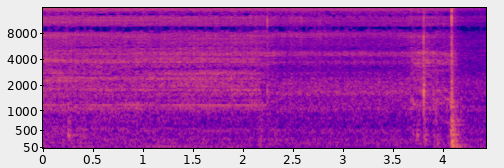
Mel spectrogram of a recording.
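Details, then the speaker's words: Fan-Tastic Vent RV roof fan (pre-2014 model) after lift motor replacement, testing retract mode: faint low motor whir for several seconds, then a couple of soft clunks as the lid seats; retracts normally. "Now let's see if the retract mode works."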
